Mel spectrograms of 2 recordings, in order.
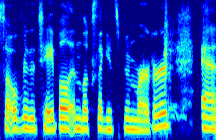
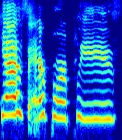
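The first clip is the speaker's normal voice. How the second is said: very high, delighted and cheery voice; 12 semitones higher, 5 dB louder than usual. Retelling how Julia spoke to the driver while leaving, imitating Julia sounding happy. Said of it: "She sounds so happy".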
